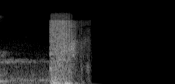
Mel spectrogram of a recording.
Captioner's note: splat sound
